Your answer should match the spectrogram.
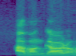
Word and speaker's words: Avangard: Avangard Omsk.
